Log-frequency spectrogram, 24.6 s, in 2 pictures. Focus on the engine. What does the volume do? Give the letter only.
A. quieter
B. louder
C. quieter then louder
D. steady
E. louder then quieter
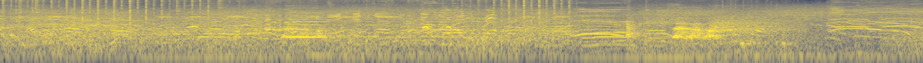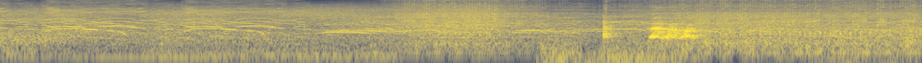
C.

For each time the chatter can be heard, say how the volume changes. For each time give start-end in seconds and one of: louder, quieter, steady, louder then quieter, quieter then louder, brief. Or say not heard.
0.0-24.5 quieter.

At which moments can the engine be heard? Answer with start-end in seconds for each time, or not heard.
17.4-24.5.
